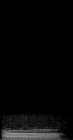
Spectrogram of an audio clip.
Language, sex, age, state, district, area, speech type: Assamese, female, 18-30, Assam, Sivasagar, rural, conversation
